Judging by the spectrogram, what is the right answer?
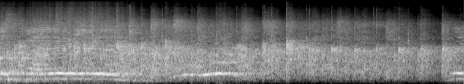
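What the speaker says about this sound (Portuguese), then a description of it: "Palmas para ele!" Lively applause from the audience at a book launch, a dense patter of many hands slowly fading, with a voice speaking and singing over the clapping.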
